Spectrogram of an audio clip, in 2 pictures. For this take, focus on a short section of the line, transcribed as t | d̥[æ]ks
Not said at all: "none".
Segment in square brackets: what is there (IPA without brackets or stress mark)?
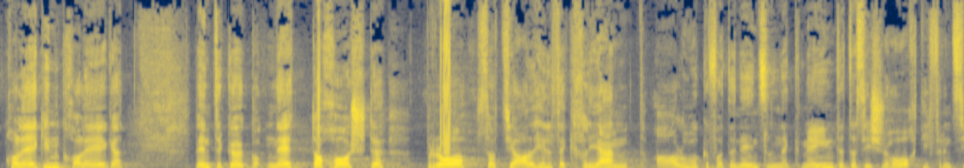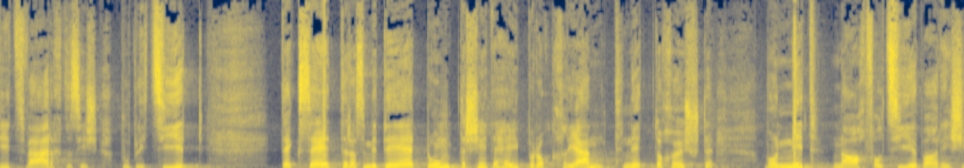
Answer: ɛ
